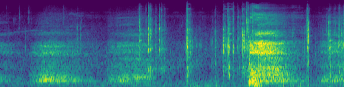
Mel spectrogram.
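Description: A man breathing hard, with a loud breathy exhale about three seconds in, while a few sharp metallic clicks come from a fish lip-grip tool being handled and unclipped from a hanging scale.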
